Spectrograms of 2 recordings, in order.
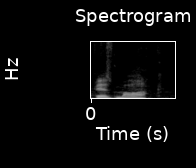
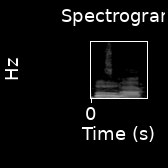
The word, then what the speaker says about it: Bismack: It always throws you, though, because it's spelled Mack, M-A-C-K. Yeah. So I feel like that's why people always get confused, because when they're looking at the name, they're going to pronounce it kind of like that. But it is Bismack.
